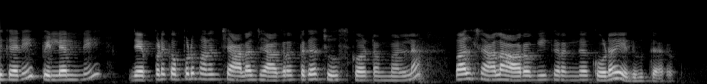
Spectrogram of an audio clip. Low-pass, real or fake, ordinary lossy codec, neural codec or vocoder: 5.4 kHz; real; none; none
